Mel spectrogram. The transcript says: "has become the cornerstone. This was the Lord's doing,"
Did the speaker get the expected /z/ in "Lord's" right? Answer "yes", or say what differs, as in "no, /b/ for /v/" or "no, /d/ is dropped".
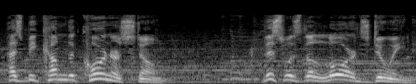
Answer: yes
